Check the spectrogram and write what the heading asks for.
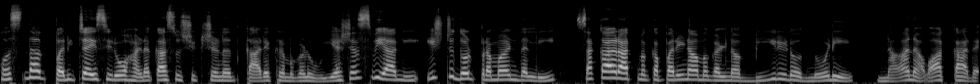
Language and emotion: Kannada, surprised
